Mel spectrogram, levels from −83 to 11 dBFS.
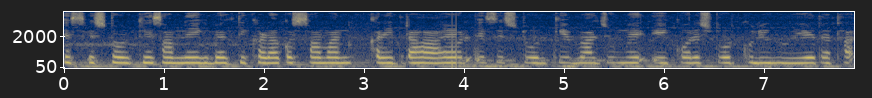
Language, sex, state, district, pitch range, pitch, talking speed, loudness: Hindi, female, Chhattisgarh, Bilaspur, 280-285 Hz, 285 Hz, 190 wpm, -14 LUFS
